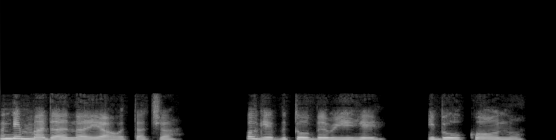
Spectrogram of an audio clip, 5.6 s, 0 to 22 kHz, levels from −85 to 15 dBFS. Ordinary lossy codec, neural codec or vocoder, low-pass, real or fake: none; codec, 16 kHz, 1.1 kbps, Voila-Tokenizer; none; fake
